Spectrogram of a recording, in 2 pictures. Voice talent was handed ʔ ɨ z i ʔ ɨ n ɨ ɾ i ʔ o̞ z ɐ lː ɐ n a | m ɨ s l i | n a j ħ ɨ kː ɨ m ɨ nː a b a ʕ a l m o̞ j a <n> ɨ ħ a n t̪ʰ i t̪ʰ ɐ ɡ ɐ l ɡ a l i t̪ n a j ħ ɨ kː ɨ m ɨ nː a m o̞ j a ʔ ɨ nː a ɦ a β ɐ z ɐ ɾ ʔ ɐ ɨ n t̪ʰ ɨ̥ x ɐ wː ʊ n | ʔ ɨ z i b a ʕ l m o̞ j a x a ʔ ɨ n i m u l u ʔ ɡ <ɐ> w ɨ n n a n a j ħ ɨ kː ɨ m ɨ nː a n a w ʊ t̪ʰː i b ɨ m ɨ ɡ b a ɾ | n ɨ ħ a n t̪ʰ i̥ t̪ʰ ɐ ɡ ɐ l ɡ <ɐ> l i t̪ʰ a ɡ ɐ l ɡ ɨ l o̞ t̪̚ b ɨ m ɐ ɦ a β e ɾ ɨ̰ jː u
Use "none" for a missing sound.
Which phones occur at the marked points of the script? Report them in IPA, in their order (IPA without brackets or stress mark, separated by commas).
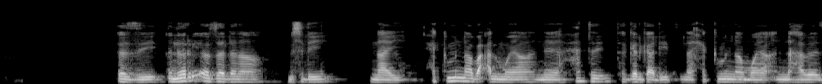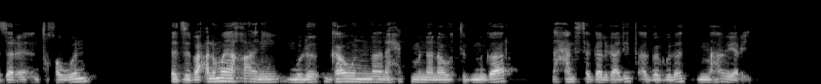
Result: n, a, a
